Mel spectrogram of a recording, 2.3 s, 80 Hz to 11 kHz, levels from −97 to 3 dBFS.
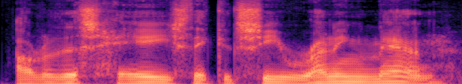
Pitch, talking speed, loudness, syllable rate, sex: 90 Hz, 235 wpm, -15 LUFS, 4.8 syllables/s, male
